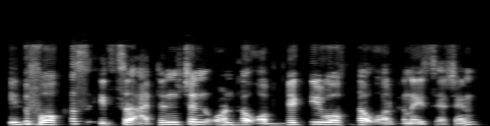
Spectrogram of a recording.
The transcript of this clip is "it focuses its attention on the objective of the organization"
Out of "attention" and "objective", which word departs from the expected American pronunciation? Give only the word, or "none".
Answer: none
